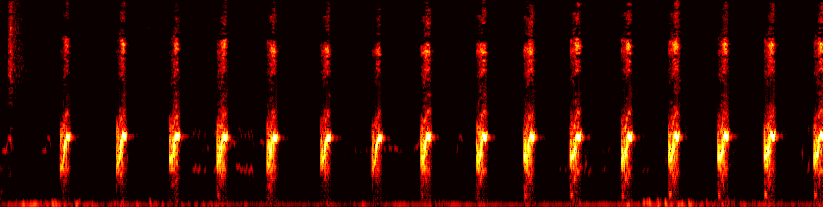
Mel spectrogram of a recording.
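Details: Clear lure call of a white-breasted waterhen, said to bring birds in fast: sixteen evenly spaced, punchy notes at roughly two per second, steady and insistent, over an otherwise quiet background.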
